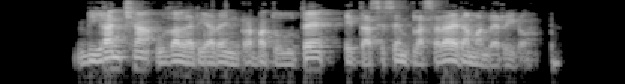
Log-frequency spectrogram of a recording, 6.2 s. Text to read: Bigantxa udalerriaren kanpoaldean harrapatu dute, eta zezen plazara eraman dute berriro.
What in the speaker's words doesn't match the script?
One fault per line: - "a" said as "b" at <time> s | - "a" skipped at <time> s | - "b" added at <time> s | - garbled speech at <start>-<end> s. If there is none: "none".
- "kanpoaldean" skipped at 2.4 s
- "dute" skipped at 5.0 s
